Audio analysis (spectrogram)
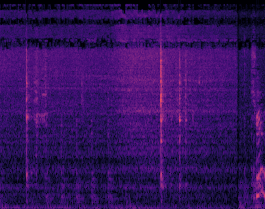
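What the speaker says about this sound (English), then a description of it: "I'm gonna go ahead and just throw some shrimp down. Also trying to get a little bit of that sauce to cook with it." Small shrimp sizzle in a hot pan with sauce, a steady frying hiss punctuated by a few sharp clicks and taps of utensils against the pan.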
